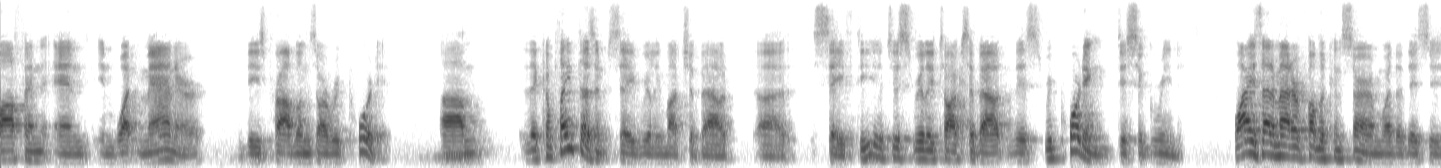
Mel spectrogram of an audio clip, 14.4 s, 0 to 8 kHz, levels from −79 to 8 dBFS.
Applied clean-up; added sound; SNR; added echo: none; none; none; none.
